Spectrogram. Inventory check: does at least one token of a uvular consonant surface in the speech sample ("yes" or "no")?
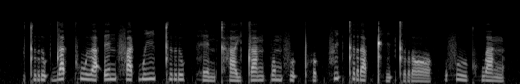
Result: no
